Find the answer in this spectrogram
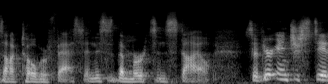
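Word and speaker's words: Märzen: It is pronounced Marzen, not Marzen.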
